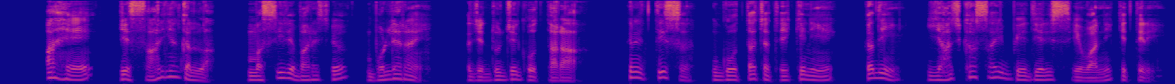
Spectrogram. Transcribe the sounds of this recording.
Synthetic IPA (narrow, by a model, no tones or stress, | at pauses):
ɐɦẽ | jesaːɾɪjãɡɐlːã̰ | mɐsiːɾebaːɾet͡ʃəboːljaɾaːḛ̃ | t̪ɐd͡ʒed̪ʊd͡ʒeɡoːt̪ːaɾa̰ː | kɐnet̪ɪs | ɡoːt̪ːat͡ʃɐt̪eːkɪnɪjẽ | kɐd̪ĩ | jaːd͡ʒkasaːibeːd̪ɪjaɾiseːʋanĩkɪt̪ɪɾḭː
